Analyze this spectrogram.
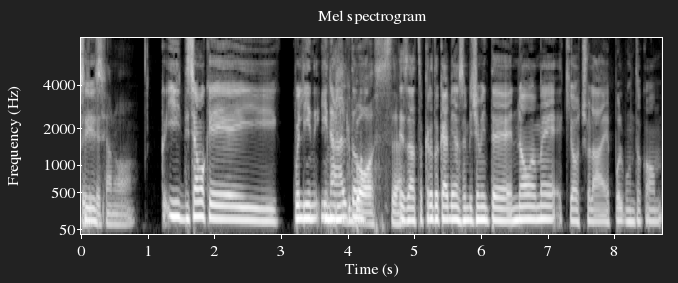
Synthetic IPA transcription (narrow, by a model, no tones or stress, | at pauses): sisiano̰ | id̪it͡ʃaːmok̟e | kwelːiinalt̪obɔsezat̪ːokɾeːd̪okeabːjanos̬emp̬lit͡ʃement̪enɔːmek̟jɔt͡ʃːola̰ɛ̰pːolpunt̪okɔm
